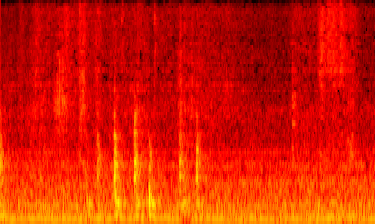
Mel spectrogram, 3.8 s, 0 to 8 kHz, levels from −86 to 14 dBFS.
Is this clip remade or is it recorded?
remade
